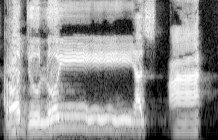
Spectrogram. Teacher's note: Hukumnya dibaca idgham bi gunnah. Masuk dengan mendengung.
